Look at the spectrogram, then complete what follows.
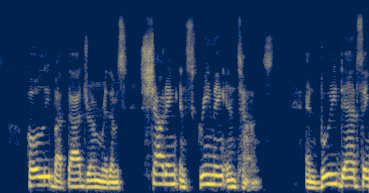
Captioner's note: foreign language; foreign language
